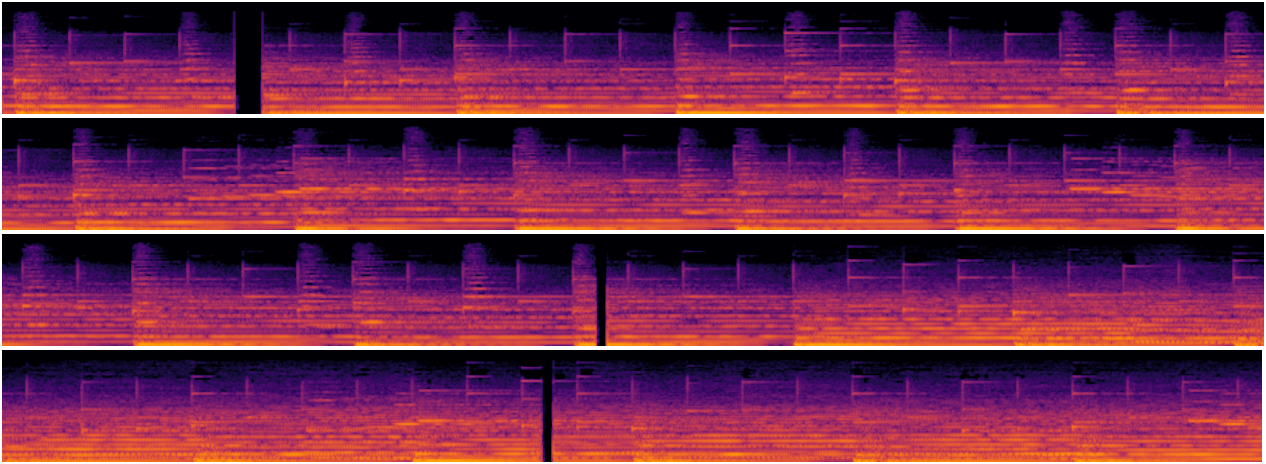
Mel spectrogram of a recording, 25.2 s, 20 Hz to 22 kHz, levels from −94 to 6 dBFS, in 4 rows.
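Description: At 1.16 s the sound cuts to silence for about 0.14 s, then again at 15.58 s and 21.62 s for about 61 ms each. The edges are abrupt or fade over a few milliseconds, and each time the audio resumes further along, as if it had kept playing. This fits a likely Bluetooth dropout, with packets arriving too late and being discarded.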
